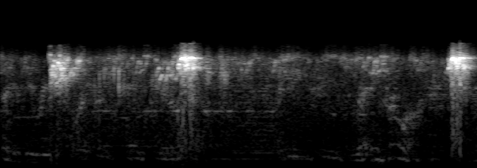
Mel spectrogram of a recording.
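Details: Two pet English budgerigars (Melopsittacus undulatus), a grey female and a blue male, warble in a soft, scratchy chatter broken by a few sharp, high chirps, singing along to bird sounds played online.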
